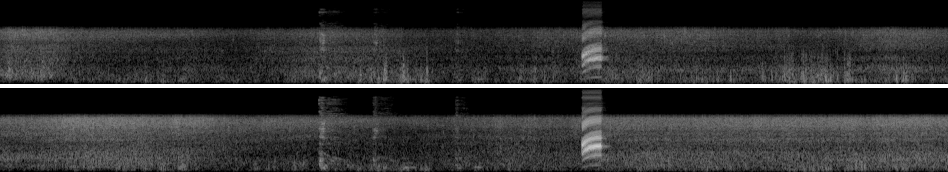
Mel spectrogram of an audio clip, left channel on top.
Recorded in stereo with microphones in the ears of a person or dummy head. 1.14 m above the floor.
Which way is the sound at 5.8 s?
30° right (ahead or behind).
